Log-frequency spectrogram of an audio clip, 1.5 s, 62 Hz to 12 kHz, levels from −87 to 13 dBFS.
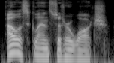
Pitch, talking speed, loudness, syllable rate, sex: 105 Hz, 195 wpm, -21 LUFS, 6.3 syllables/s, male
